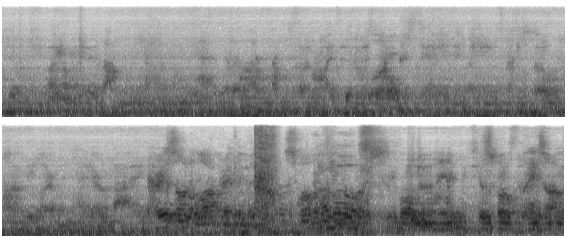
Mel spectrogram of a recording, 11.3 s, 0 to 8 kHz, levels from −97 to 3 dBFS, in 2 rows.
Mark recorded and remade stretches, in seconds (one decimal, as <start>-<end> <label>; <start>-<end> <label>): 0.0-7.3 remade; 7.3-9.3 recorded; 9.3-11.3 remade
